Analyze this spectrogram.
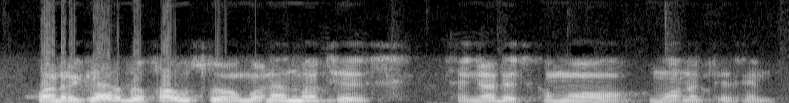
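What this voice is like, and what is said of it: Deep, polished radio announcer voice. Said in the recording (Spanish): “Nos recibe usted con una voz de locutor.”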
